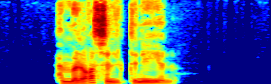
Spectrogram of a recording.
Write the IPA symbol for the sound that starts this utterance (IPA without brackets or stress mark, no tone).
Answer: ħ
